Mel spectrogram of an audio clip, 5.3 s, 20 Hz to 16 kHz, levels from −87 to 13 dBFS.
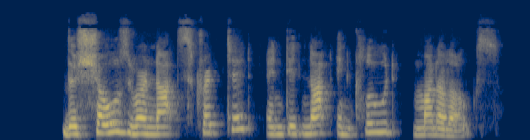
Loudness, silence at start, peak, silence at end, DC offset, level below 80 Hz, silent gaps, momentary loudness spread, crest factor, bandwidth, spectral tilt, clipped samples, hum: -17 LUFS; 0.65 s; -2 dBFS; 0.4 s; under 0.1%; -70 dBFS; none; 13 LU; 16 dB; 10 kHz; -4 dB/octave; under 0.1%; none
